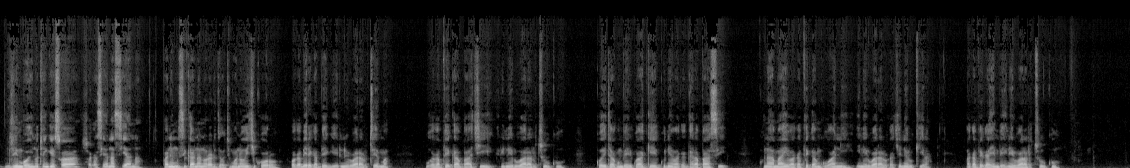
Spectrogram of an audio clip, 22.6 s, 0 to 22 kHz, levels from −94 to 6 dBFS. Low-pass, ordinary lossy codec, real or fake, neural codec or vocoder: 19.8 kHz; MP3, 96 kbps; fake; vocoder, 44.1 kHz, 128 mel bands every 512 samples, BigVGAN v2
